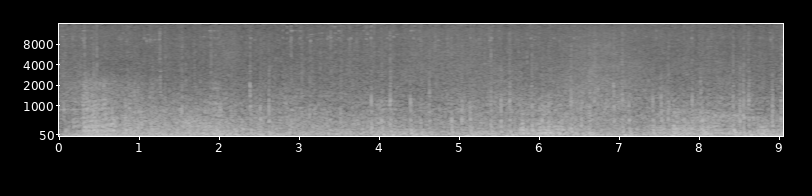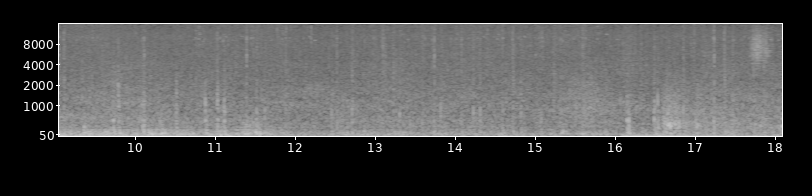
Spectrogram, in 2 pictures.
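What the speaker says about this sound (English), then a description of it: "This downpour's a bastard, it is." Steady heavy downpour with rumbling thunder in the video game The Witcher 3, a dense continuous wash of rain over deep low rolls, loud and close throughout, with a faint clopping of horse hooves underneath.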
